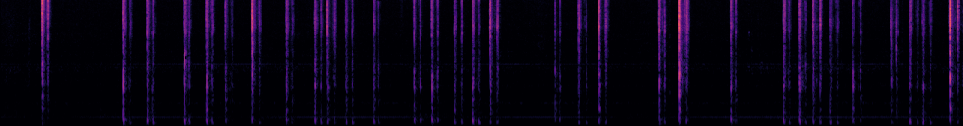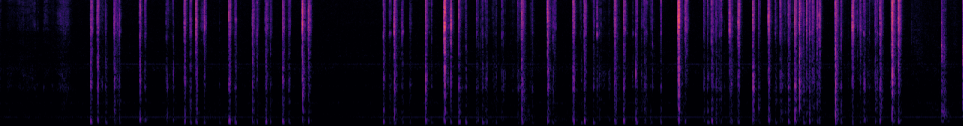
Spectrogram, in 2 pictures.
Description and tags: Typing on a laptop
